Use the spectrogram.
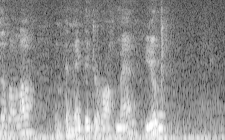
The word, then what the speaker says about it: Rahman: A lot of people say man. And the word is Rahman. But when you syllabicate, you're going to hear that ma is a syllable, and then the noon goes with the next syllable.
